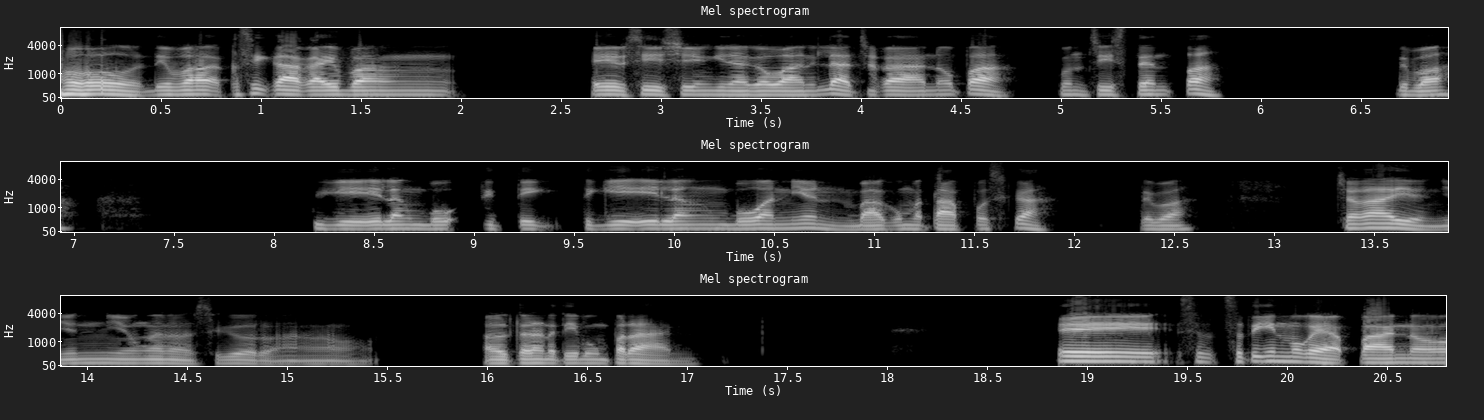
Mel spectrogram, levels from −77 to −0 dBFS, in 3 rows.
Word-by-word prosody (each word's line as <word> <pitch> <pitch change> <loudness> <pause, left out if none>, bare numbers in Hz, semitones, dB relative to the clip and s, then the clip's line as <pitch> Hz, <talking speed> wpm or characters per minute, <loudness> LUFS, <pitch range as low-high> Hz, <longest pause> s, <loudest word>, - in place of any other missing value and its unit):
oo, 135 -1 +7
di 125 +4 -3
ba 130 +1 +4
kasi 135 +5 -5
kakaibang 125 -2 +3 0.7
ehersisyo 125 0 0
yung 120 0 -5
ginagawa 115 0 +2
nila 125 +6 +2
tsaka 115 -1 +1
ano 125 +1 -7
pa 125 -10 +2 0.2
consistent 125 0 -4
pa, 140 -8 +2 0.9
di - - -4
ba? 120 +1 0 1.2
Tig-iilang 120 0 -1
bu 115 - -3 0.4
tig 115 -4 -6
tig-iilang 120 +2 -1 0.2
buwan 125 +1 0
yun 140 -2 -3 0.2
bago 105 +1 -1
matapos 115 0 -3
ka 130 -8 -4 0.4
di - - -6
ba? 110 +1 -5 0.7
Tsaka 140 +2 +3
yun, 105 -6 -4
yun 110 +3 -7
yung 110 0 -6
ano 105 -3 -4
siguro 95 -1 -8
ano, 85 +1 -12 0.8
ah, 105 - -2
alternatibong 110 -1 -2
paraan. 90 -6 -1 1.8
Eh, 160 -2 +7
sa 145 -2 -10
sa 150 - -8
tingin 165 0 +2
mo 150 -2 0
kaya 125 -3 +6
paano 125 0 +3
120 Hz, 125 wpm, -23 LUFS, 110-130 Hz, 1.8 s, oo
